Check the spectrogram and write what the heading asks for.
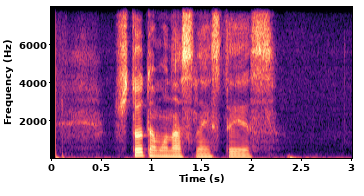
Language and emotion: Russian, neutral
